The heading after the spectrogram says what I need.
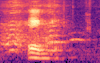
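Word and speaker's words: ägg: But it's spelled with the A with 2 dots. But it's pronounced egg.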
